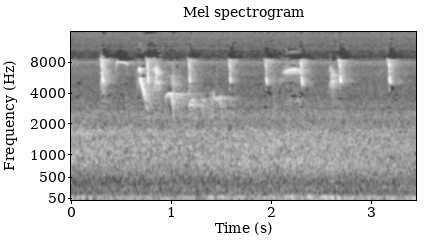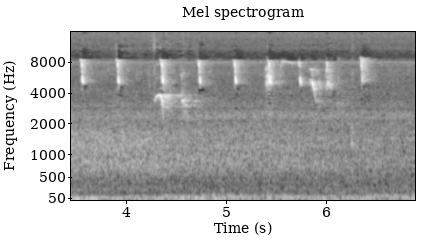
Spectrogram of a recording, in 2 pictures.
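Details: Great spotted woodpecker in a spring forest, 11 March 2023, 17:28: short, sharp high notes about twice a second, with a few softer chirps, over steady low rumbling background noise.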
